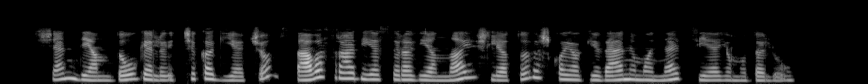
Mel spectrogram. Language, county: Lithuanian, Klaipėda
